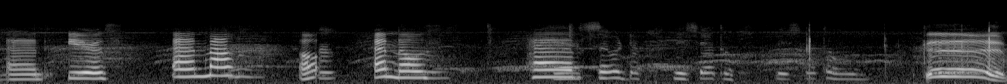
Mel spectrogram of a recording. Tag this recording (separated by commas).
Speech, Female singing, Child singing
